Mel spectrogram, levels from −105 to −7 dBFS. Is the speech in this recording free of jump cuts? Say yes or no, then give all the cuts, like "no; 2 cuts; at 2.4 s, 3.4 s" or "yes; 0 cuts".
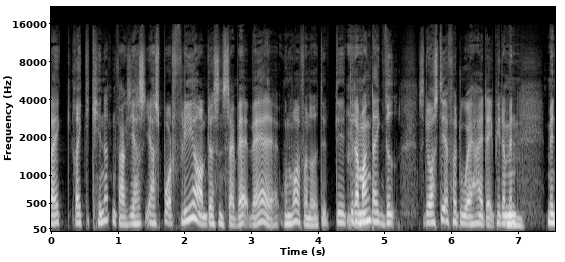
yes; 0 cuts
